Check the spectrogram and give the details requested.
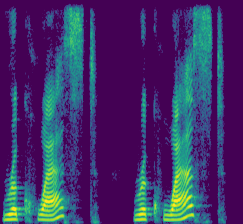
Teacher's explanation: request, the syllable stress is on west. So this RE is unstressed.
